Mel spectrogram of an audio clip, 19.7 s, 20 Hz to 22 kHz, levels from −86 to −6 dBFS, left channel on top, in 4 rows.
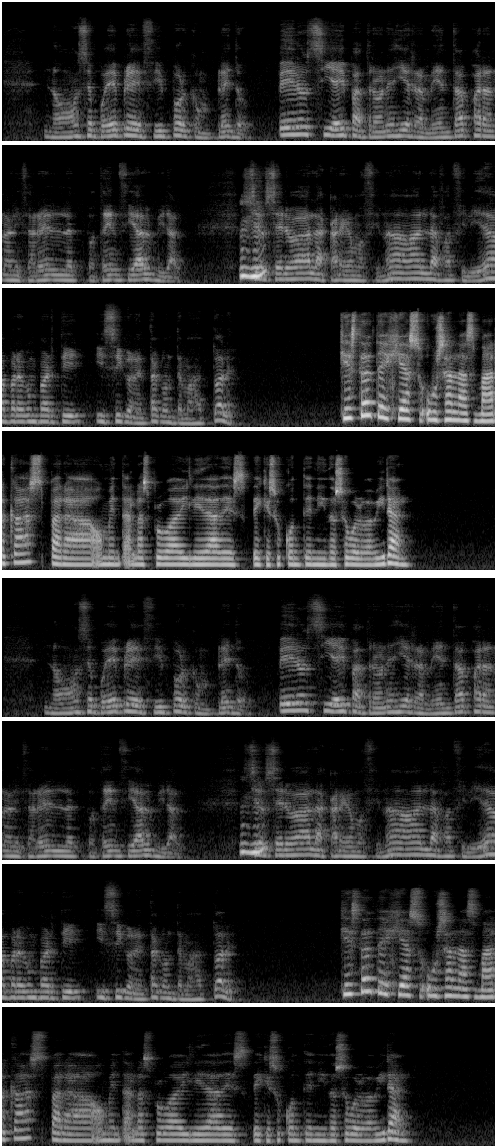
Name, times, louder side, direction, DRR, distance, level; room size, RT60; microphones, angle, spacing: voice 1, 0.0-2.5 2.8-6.7 7.0-12.2, left 2 dB, 20° left, 0.7 m, -39 dB
voice 2, 13.2-18.9, left 7 dB, 70° left, 0.3 m, -29 dB
5.6 x 2.3 x 3.7 m
head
